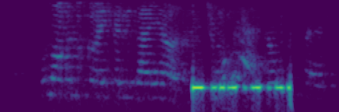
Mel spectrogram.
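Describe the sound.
A telephone rings with a steady, buzzing electronic tone lasting about a second. It comes right after a stretch of talk and ends abruptly.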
